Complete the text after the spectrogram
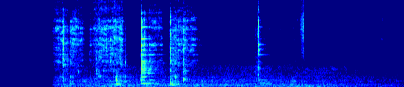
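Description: A metal spoon stirs and scrapes in a pot of liquid.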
